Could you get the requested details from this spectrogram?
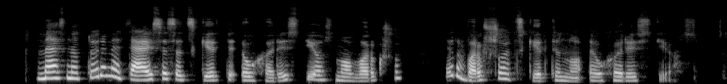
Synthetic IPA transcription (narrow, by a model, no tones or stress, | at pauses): mʲɛsnʲɛt̪ʊɾʲɪmʲɛt̪ʲæˑɪsʲeːsɐt̪ʲsʲkʲɪɾʲt̪ʲɪʔɛʊxɐɾʲɪsʲt̪ʲɪjoːsnuɔʋɐɾkʃuː | ɪɾʋɐɾkʃuːɐt̪ʲsʲkʲɪɾʲt̪ʲɪnuɔʔɛʊxɐɾʲɪsʲt̪ʲɪ̰jo̰ːs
